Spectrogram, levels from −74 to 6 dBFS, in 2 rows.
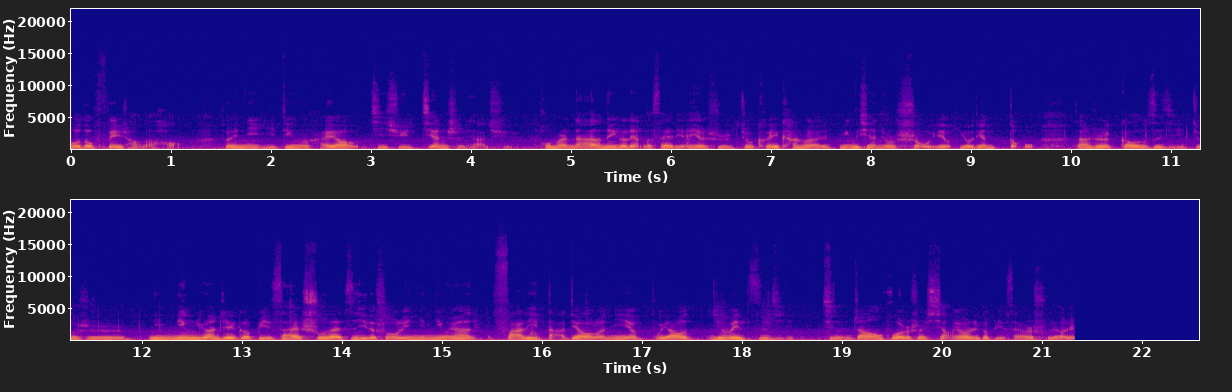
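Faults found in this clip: Train of clicks, 9.93 to 12.98 s. Regular ticking at about 4.9 clicks per second, roughly fifteen pulses of near-identical shape, peaking at about signal level and audible over the sound. Likely cause: periodic interference from nearby equipment or a faulty connection or power supply injecting a pulse into the path.

Cut-off end, 21.32 s. Sound stops mid-event, dropping straight to digital silence with no decay through the final stretch. Final buffers never written or played out, pointing to capture or file finalisation ending early.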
